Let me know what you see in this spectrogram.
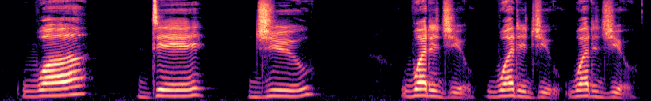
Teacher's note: the D and the Y here are combining to make the J sound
